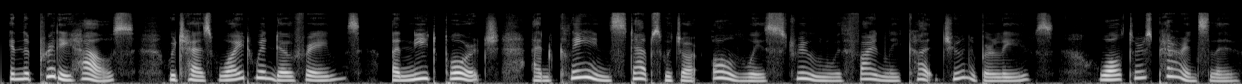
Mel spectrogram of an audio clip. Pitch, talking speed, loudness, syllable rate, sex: 220 Hz, 130 wpm, -17 LUFS, 3.8 syllables/s, female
